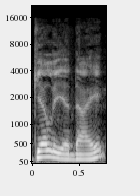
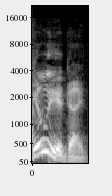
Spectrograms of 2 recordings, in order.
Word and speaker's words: Gileadite: Gite gadite gadite how do you say that gileadite yeah gileadite there we go and a mighty man of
